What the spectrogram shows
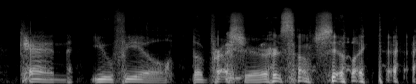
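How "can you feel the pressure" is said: very creepy eerie voice, much slower. Speaker recalling how a record had them going, in a really creepy voice. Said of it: "going in a really creepy voice like".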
